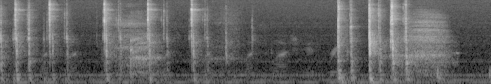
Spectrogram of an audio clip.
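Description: Rapid clattering keystrokes on a computer keyboard as HTML code is entered, bursts of clicks with short pauses, close and clear, while a voice talks over parts of the typing.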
